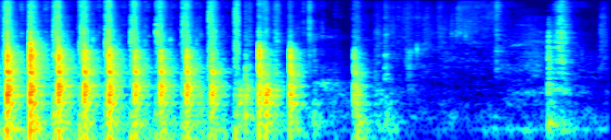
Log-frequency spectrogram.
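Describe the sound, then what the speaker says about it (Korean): Knife finely julienning carrot on a cutting board for spring cabbage kimchi: about twelve rapid, even chops in a steady rhythm, close and crisp, then a few scattered knocks and quiet handling. "곱게 채를 썰어줄게요."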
